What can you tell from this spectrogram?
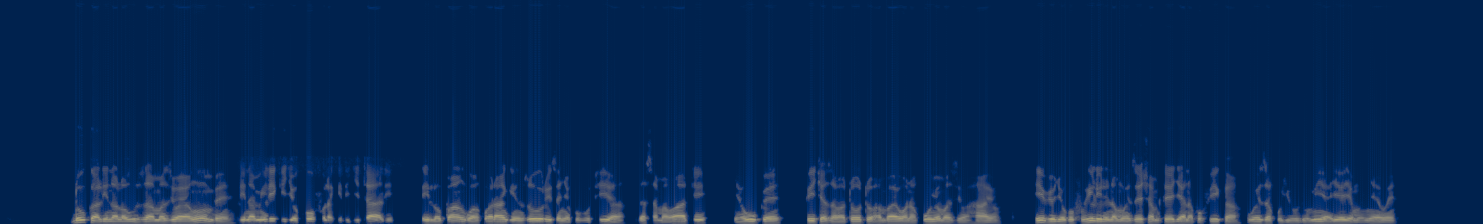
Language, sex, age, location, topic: Swahili, male, 25-35, Dar es Salaam, finance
